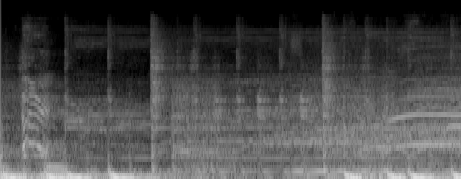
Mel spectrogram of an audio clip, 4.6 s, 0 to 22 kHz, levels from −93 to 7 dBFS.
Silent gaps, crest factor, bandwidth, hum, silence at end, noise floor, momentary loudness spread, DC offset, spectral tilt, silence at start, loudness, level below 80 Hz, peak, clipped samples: none; 12 dB; 6.2 kHz; none; 0 s; -36 dBFS; 18 LU; under 0.1%; -7.5 dB/octave; 0 s; -20 LUFS; -18 dBFS; -4 dBFS; under 0.1%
